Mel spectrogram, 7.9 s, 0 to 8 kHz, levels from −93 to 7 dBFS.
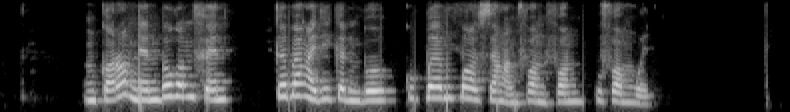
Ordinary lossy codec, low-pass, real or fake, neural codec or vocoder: Opus, 32 kbps; 7.2 kHz; real; none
